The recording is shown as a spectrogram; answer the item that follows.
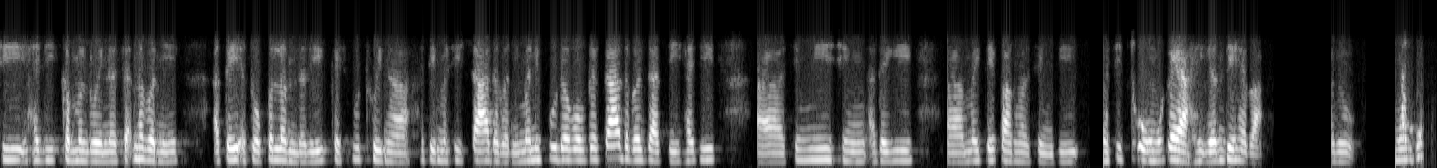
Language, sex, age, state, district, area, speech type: Manipuri, female, 45-60, Manipur, Kakching, rural, conversation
